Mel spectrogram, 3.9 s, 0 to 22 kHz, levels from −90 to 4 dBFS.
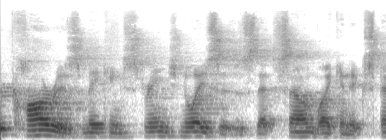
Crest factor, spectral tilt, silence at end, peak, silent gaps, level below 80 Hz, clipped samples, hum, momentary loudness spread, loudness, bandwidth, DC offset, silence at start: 20 dB; -5.5 dB/octave; 0 s; -8 dBFS; none; -80 dBFS; under 0.1%; none; 14 LU; -27 LUFS; 16 kHz; under 0.1%; 0 s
